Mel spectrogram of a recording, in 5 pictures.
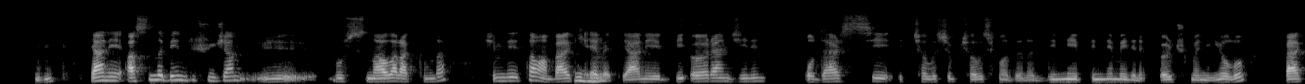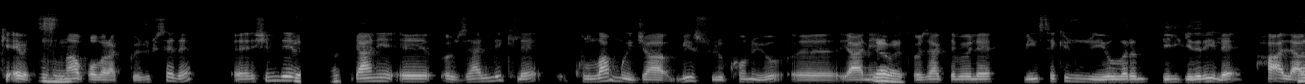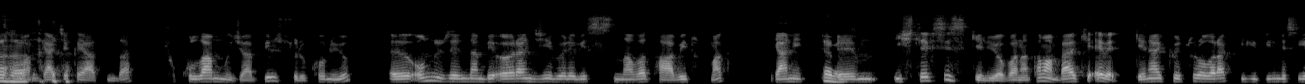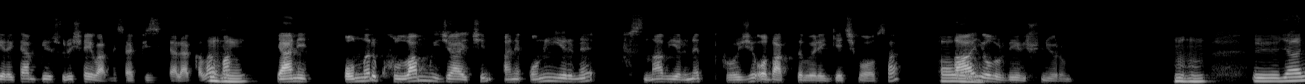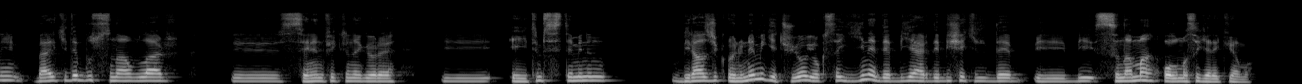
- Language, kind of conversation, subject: Turkish, podcast, Sınav odaklı eğitim hakkında ne düşünüyorsun?
- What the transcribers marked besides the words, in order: other background noise; unintelligible speech; chuckle; tapping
